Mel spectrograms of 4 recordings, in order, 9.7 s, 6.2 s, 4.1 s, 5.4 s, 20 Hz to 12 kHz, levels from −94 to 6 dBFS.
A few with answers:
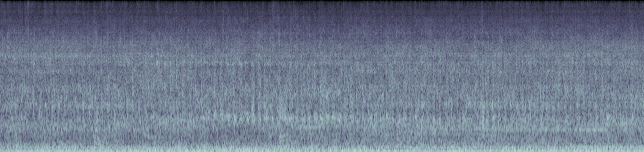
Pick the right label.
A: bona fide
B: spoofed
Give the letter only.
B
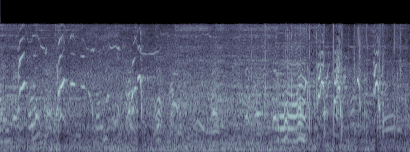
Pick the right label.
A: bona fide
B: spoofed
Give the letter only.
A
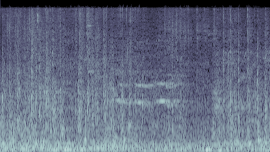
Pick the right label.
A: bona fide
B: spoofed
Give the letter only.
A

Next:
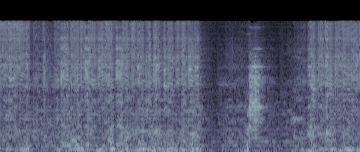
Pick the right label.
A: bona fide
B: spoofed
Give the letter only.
B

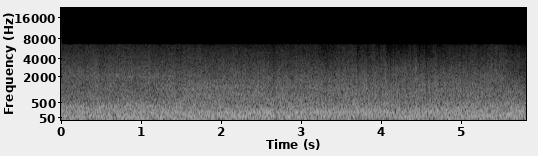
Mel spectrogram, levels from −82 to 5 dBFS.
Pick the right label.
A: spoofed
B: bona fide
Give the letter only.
B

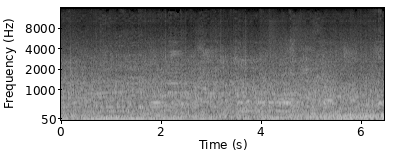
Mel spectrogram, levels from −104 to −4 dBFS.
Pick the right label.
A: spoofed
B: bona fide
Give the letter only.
A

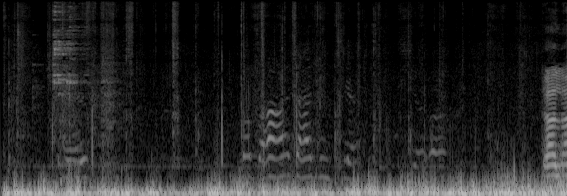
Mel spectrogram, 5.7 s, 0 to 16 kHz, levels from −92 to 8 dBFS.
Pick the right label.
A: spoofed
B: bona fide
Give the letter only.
B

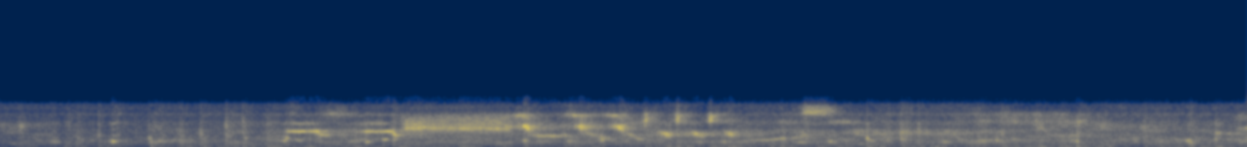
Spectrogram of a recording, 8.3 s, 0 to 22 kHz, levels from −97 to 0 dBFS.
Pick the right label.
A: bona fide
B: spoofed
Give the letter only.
B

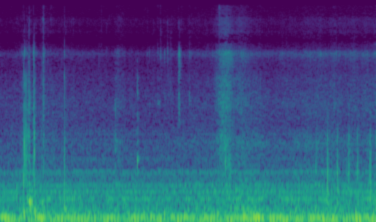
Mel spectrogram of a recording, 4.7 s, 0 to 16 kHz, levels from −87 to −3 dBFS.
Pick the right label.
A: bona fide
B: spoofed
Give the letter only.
A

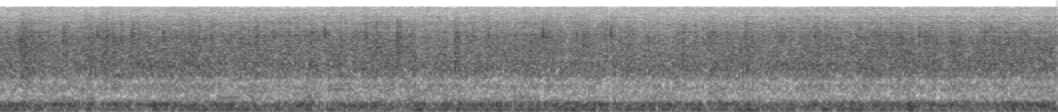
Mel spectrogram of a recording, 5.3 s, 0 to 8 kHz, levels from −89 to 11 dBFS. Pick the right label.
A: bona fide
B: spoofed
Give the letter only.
A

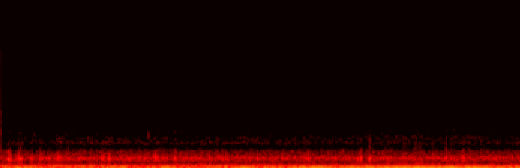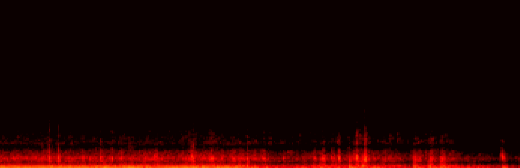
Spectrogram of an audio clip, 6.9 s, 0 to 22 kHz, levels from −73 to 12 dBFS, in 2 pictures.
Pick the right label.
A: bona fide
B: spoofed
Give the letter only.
A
